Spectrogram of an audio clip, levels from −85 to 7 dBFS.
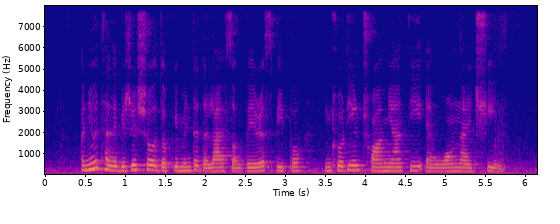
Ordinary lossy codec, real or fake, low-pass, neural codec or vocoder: none; real; none; none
